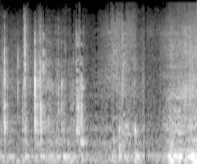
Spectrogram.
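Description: Faint handling noise from an acoustic guitar: a handful of light, irregular taps and clicks as hands settle on the instrument before strumming.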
